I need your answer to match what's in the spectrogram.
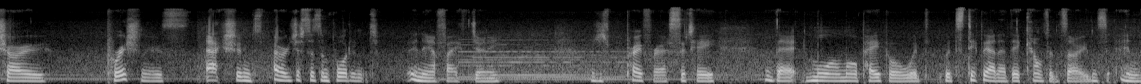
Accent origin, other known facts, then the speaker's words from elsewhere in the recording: New Zealand; now in Australia; as a Kiwi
